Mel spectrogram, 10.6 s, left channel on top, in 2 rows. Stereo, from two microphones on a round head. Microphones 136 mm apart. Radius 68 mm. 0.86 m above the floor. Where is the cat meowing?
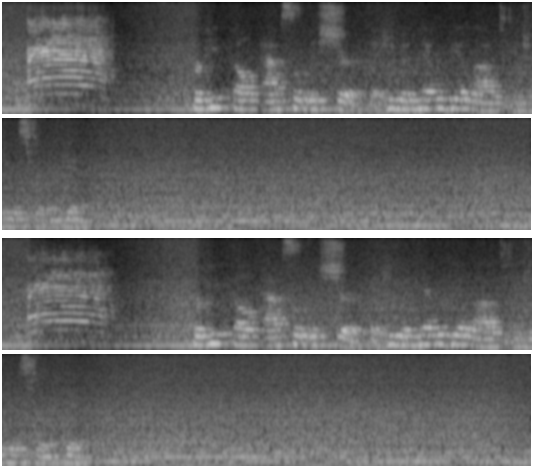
55° left (ahead or behind), 1.4 m.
